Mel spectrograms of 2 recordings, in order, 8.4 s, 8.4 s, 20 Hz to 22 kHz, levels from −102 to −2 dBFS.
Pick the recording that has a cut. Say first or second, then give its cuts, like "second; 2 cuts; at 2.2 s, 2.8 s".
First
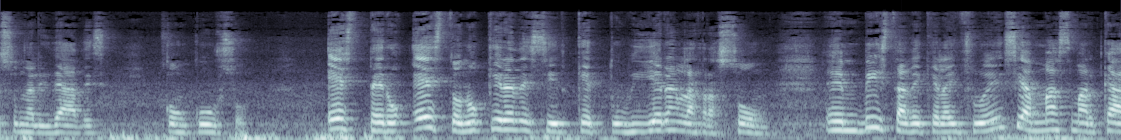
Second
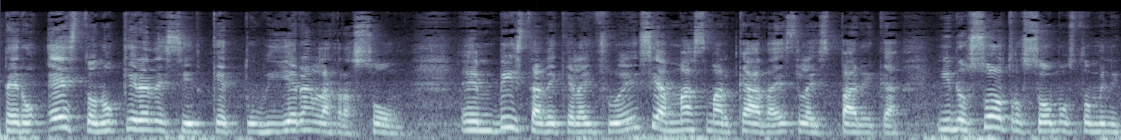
first; 1 cut; at 1.2 s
